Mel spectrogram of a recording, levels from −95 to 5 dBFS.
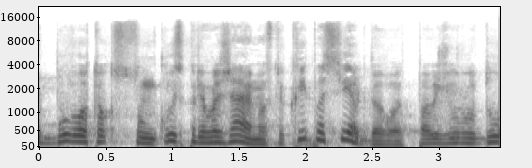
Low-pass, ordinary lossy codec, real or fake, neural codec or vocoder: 14.4 kHz; MP3, 64 kbps; fake; codec, 32 kHz, 1.9 kbps, SNAC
